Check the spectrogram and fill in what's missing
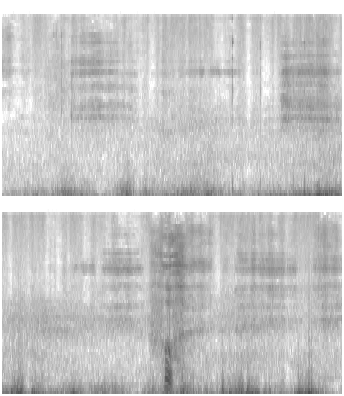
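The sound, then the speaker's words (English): Gusty wind buffets the microphone in low, rumbling bursts that rise and fall for the whole stretch, with a few faint breathy sounds, in cold, windy weather outdoors in Lawrence, Kansas. “Fuck, it's cold. And windy.”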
